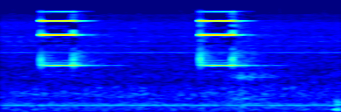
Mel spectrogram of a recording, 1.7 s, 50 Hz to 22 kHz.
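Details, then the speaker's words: Automatic-inflation blood pressure monitor (tensiomètre 90X2) measuring a person's pulse during cuff inflation: two short high beeps about 0.8 seconds apart, roughly 75 a minute, each marking a detected heartbeat; systolic later read 117. "il apparaît est en train de mesurer ma pulsation cardiaque voilà les bip qu'on entend ça correspond on a pulsation cardiaque"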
